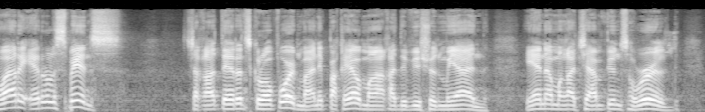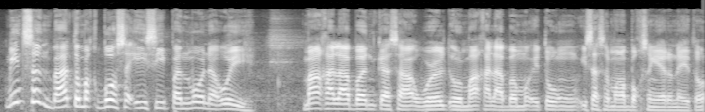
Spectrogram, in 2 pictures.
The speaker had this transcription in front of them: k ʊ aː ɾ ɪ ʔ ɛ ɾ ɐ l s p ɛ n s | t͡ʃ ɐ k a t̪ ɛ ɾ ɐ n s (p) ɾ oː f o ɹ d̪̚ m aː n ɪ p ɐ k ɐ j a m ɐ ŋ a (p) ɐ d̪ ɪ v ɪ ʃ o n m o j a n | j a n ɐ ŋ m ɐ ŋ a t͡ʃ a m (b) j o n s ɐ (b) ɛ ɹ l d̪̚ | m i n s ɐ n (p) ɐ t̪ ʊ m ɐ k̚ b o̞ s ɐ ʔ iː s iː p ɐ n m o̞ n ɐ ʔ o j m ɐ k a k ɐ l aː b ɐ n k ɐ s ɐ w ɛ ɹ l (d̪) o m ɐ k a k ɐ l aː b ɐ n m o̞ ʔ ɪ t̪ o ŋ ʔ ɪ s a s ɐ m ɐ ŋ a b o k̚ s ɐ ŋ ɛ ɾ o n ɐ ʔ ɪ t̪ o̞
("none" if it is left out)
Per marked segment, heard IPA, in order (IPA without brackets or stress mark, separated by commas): k, k, p, w, b, d̪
